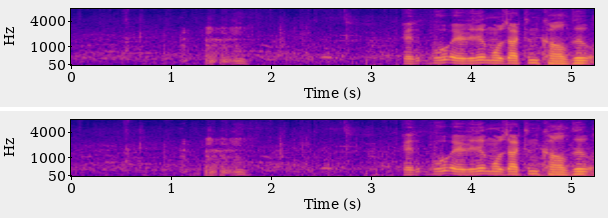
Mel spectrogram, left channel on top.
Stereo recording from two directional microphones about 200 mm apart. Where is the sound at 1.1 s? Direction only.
Centre (ahead or behind).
